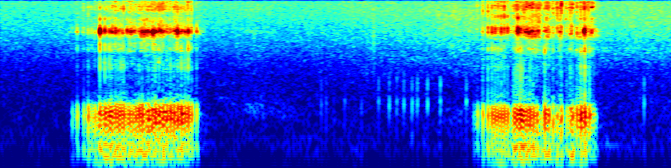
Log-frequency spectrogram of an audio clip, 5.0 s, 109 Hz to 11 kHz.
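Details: Boston Terrier sleeping after about three hours of hard play at the park and a bath, snoring very loudly: two loud, rattling snores about three seconds apart, roughly 20 a minute, in a quiet room; ordinary snoring.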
